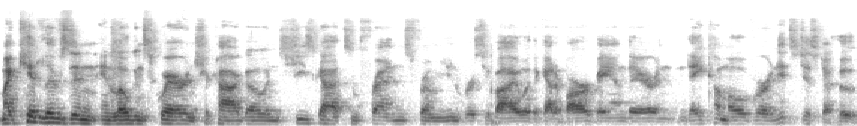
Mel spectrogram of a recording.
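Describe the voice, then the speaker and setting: The voice has big swings in loudness and ordinary pitch variation, set against noticeable background noise. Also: man, hardly any pauses. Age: 60s. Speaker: gravel race founder. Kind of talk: casual chat.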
